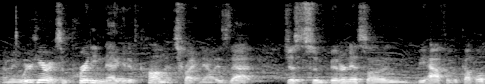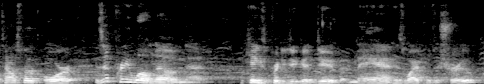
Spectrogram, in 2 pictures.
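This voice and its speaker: A man's voice: medium pitch, expressive, normal speed. A man playing a tabletop game, asking rambling, casual questions at the table. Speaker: player. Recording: echoey room with background noise.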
